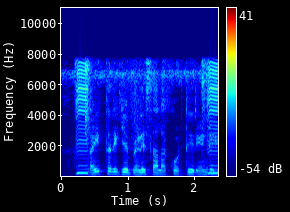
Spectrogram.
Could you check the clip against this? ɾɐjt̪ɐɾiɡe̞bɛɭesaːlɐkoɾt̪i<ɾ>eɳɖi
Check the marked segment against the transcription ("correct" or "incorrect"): correct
